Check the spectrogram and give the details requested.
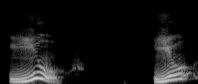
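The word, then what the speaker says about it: ewe: जो है वो है यू, that means this is the female of sheep, यानी कि सीप का ये फीमेल है। तो इसको जब हम बोलते हैं तो इसकी प्रोनाउंसिएशन यू की तरह होती है।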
